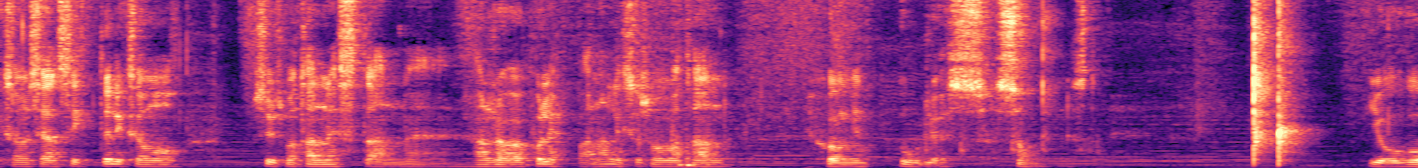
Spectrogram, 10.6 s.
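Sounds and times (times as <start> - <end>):
speech: 0.0 - 5.6, 6.2 - 8.3, 10.3 - 10.6
hands clapping: 9.4 - 9.9.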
